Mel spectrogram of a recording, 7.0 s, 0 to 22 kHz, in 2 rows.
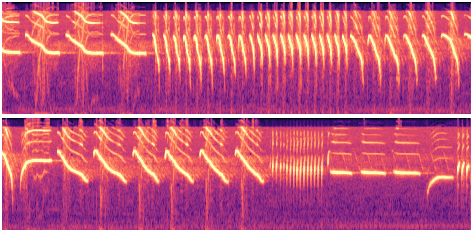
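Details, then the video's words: Belgian canary singing for training purposes: looping downslurred whistles, a very fast trill, slower sweeping notes, a buzzy burst and a final flat whistle. "ESPETACULAR canário belga,,! 30 MINUTOS DE TREINAMENTO DE BELGIUM CANARY VOCÊ VAI CANTAR MUITO"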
